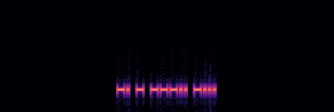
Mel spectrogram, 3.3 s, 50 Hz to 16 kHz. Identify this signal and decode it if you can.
Morse code, heard as a keyed tone, about 51 wpm, 700 Hz. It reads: NT8B
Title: USA Call Signs - 4 Characters - 3x Character Spacing - 50wpm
